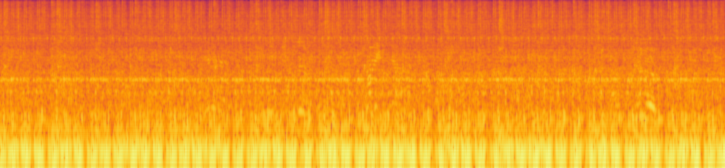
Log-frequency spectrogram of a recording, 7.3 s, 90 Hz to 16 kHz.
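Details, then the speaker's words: 1989 Harley FLST Softail with aftermarket 93ci panhead stroker conversion (3-5/8" bore x 4-1/2" stroke) during tune-up: lumpy idle, uneven beat with one cylinder repeatedly cutting out and back in; intermittent misfire, ignition suspected, not confirmed. "no I don't know why it's dropping the cylinder out but it just dropped it again that's ignition laters most likely"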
